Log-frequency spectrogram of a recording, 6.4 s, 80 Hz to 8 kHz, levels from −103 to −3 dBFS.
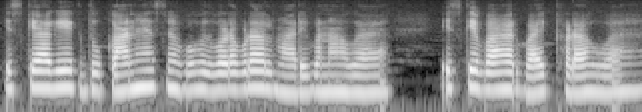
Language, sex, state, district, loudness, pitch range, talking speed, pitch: Hindi, female, Jharkhand, Palamu, -16 LUFS, 180-215 Hz, 175 wpm, 200 Hz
